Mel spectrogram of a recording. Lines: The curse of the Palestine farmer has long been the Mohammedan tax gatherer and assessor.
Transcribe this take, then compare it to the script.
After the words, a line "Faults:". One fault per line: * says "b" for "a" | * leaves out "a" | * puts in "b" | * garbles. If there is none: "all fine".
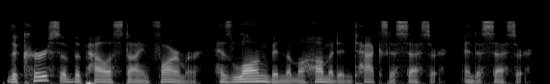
The curse of the Palestine farmer has long been the Mohammedan tax assessor and assessor.
Faults:
* says "assessor" for "gatherer"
